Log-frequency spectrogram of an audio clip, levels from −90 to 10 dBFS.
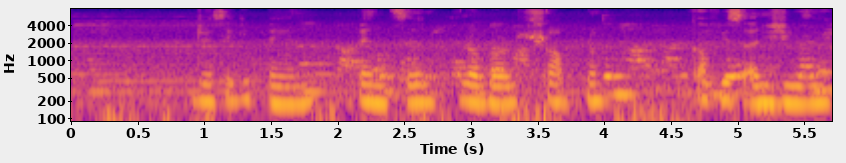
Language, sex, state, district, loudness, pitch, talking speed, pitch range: Hindi, female, Chhattisgarh, Raipur, -16 LUFS, 185 Hz, 95 wpm, 145-190 Hz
